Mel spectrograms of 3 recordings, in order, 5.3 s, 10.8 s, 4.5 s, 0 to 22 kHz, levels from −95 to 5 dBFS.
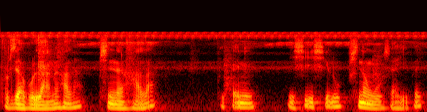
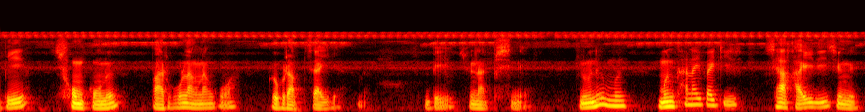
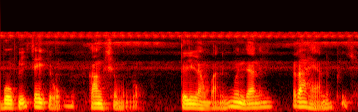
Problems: low volume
